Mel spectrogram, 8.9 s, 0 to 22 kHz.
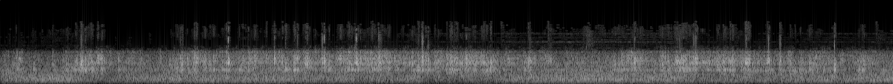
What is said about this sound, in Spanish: Es el sonido de lo que está pasando bajo el subsuelo de Tenerife. Así suena la actividad sísmica a unos 10 kilómetros de profundidad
